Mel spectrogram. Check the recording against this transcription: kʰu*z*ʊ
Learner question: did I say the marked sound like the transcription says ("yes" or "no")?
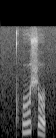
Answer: no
